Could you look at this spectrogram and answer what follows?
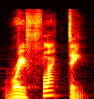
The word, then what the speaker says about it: reflecting: OK, 那么我们来看一下 And this will be reflecting. 美式发音当中那个 reflect, 那个 T 发成 D 这个发音叫 reflected, 而且可是不用发音的。在美式发音两个辅音在一起只用发后面一个。那么所以前面那个就不用发音叫 reflect 跟 in 还有一个连叫 reflecting, 投射到 your thoughts 跟 in 有一个连叫 thoughtsen, emotional state of mind 指的是你头脑的情绪的状态。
